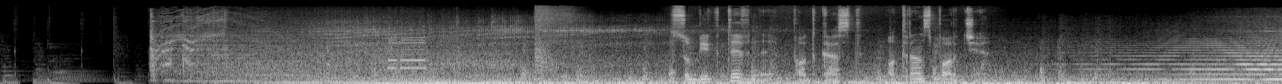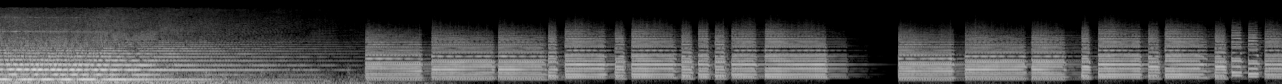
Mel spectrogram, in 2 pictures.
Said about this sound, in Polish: a my teraz myślę, że w radiu możemy coś zagrać, a dla słuchaczy podcastu zrobimy małą przerwę, taką dosłownie na dżingielek i, i wracamy do Was.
